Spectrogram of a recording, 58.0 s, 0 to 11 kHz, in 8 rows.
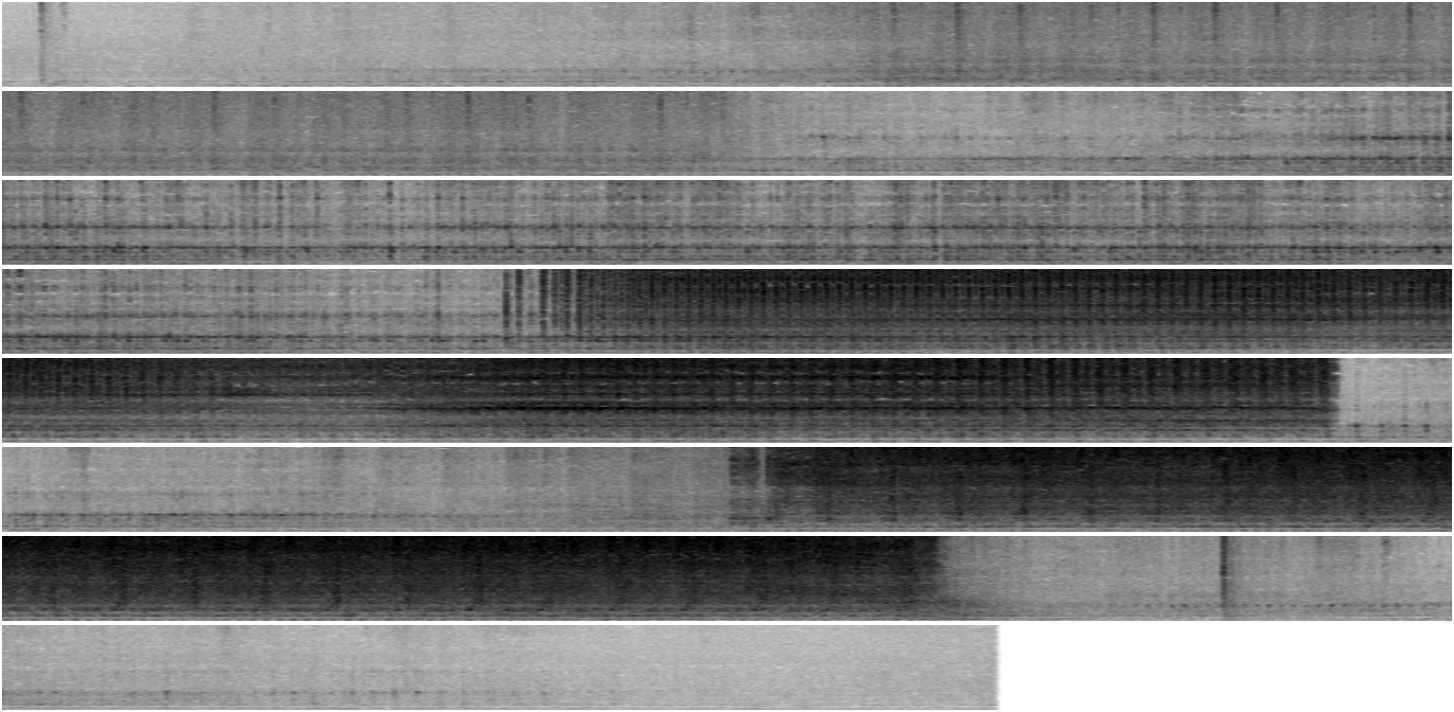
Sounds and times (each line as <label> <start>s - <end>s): Sanding a block of wood 24.9s - 35.7s
Sanding a block of wood 40.0s - 48.2s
